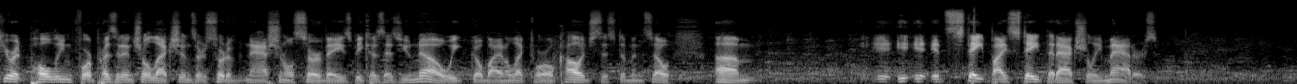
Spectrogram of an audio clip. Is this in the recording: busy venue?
yes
